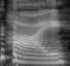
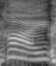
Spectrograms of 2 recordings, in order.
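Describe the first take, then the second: First: Hi in a British accent; British-style hi, dropped in pitch. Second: Hi in an American accent; American-style hi. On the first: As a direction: try hi the British way, pitched lower. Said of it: "in a British accent". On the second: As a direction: say hi the American way, a little higher and brighter. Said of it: "sounds American". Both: Shown as a demonstration.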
